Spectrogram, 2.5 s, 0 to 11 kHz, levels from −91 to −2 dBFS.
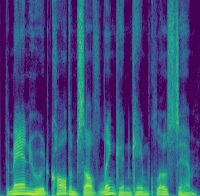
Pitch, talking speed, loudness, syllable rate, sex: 130 Hz, 265 wpm, -17 LUFS, 6.4 syllables/s, male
